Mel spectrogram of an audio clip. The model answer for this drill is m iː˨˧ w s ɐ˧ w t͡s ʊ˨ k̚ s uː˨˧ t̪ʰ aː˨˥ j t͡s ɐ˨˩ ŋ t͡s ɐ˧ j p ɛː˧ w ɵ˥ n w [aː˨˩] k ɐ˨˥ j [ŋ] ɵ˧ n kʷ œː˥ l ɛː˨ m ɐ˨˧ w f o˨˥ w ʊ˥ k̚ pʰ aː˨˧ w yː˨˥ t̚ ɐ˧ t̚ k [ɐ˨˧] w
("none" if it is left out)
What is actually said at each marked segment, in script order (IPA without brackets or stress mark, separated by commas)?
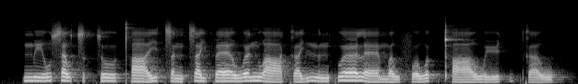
aː˨˩, n̪, ɐ˨˧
